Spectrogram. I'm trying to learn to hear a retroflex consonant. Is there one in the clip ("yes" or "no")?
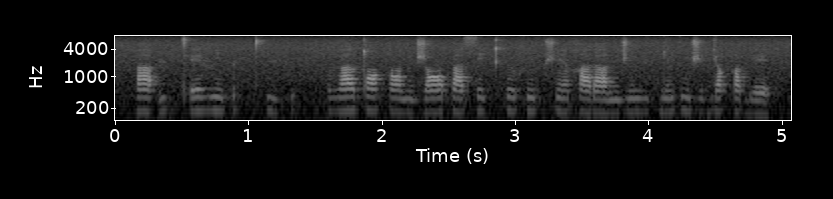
yes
